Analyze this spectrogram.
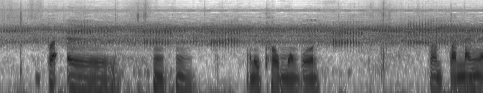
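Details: Rice-field frogs in Cambodia, heard while villagers search for them: repeated pulsed, nasal croaks in short trains, some quick doubled calls, set against continuous high-pitched insect chorus.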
